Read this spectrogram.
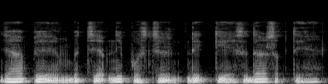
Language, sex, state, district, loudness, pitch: Hindi, male, Arunachal Pradesh, Papum Pare, -15 LUFS, 120 Hz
